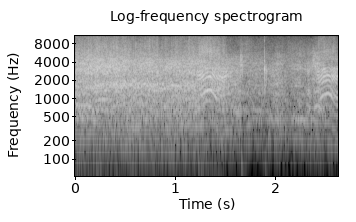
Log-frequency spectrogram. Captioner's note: audience Laughing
